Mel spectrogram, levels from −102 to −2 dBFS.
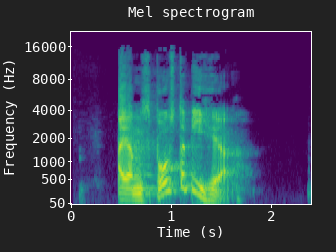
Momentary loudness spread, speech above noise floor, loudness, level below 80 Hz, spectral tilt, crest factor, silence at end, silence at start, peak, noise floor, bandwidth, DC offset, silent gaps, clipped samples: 8 LU; 64 dB; -16 LUFS; -54 dBFS; -5 dB/octave; 18 dB; 0.7 s; 0.5 s; 0 dBFS; -79 dBFS; 15.5 kHz; under 0.1%; none; under 0.1%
